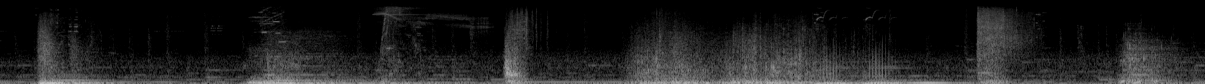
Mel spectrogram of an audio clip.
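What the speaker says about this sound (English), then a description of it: "Rocket launches, but it's after him" Into the Breach strategy game combat with a rocket launch: several loud, sharp booms and crashing bursts at intervals over a low rumbling bed, with no speech.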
